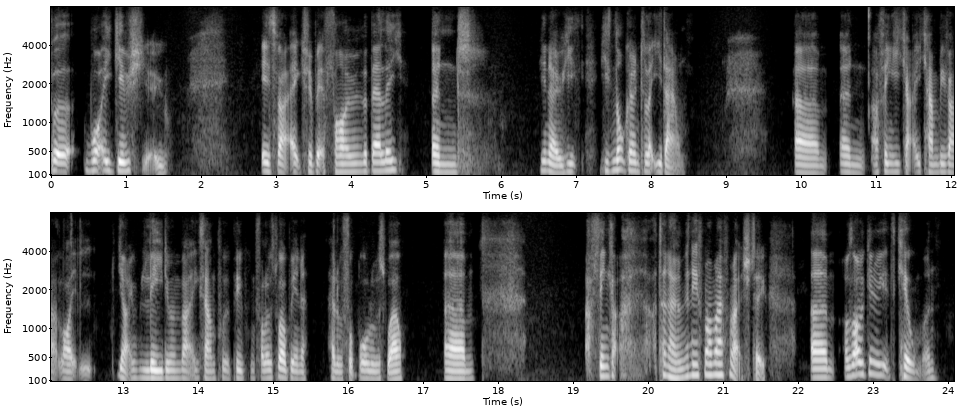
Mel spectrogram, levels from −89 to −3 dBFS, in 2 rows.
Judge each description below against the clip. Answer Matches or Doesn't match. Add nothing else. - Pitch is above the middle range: Doesn't match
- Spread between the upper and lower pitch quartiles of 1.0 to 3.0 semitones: Matches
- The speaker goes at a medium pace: Matches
